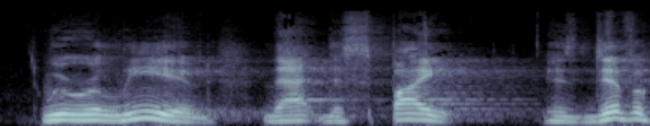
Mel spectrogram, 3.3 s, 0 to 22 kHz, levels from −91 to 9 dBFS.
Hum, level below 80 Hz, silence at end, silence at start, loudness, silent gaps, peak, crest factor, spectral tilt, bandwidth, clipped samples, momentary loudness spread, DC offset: none; -58 dBFS; 0 s; 0.2 s; -24 LUFS; none; -6 dBFS; 18 dB; -6.5 dB/octave; 14.5 kHz; under 0.1%; 12 LU; under 0.1%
